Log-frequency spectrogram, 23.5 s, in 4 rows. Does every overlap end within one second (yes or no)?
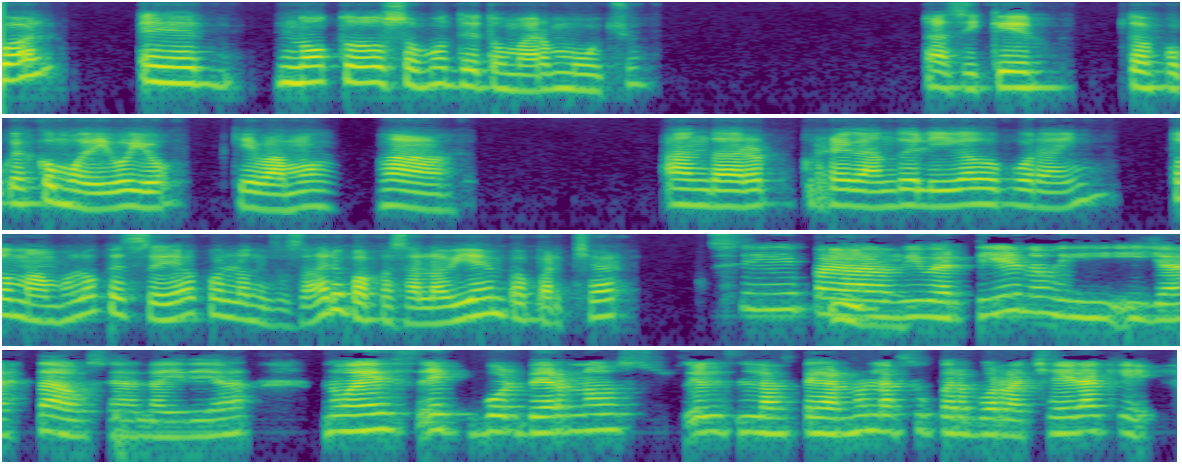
yes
